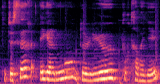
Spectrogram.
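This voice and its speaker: A woman interviewer who reads a formal introduction and then asks questions in a measured way. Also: mid-range voice, mellow. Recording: roomy sound with faint music.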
